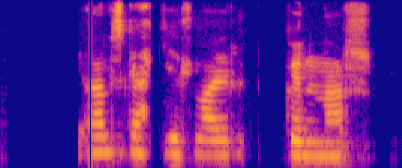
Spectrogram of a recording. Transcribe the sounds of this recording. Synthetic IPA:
ʔɛlskɛhcɪl̥aːjɾ | kʏnːaɾ̥

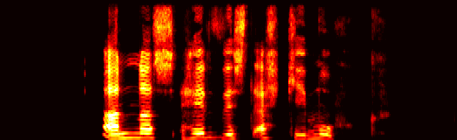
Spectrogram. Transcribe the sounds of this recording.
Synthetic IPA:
anːḁsɦejɾðɪst̪ɛ̰hcɪmuhk

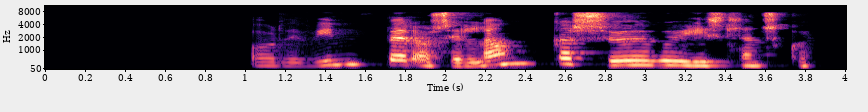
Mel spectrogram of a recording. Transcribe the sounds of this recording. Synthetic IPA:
ɔwɾðɪvinpɛɾʔawsɛɾlawŋkasœːɣʏiist̪lɛnskʏ

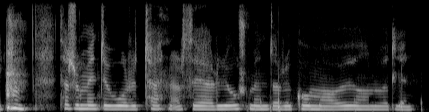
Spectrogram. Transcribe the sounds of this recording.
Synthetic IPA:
θɛsːʏmːɪnt̪ɪvɔɾʏt̪ʰahna̰ɾ̥θɛːɣaɾljoːwsmɪnt̪aɾɪkʰɔːmaːwœɥðanvœt̪lɪn

